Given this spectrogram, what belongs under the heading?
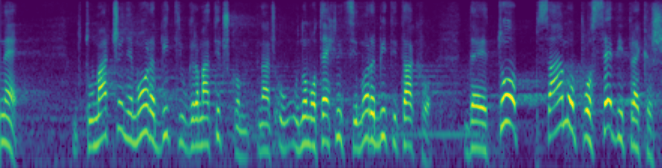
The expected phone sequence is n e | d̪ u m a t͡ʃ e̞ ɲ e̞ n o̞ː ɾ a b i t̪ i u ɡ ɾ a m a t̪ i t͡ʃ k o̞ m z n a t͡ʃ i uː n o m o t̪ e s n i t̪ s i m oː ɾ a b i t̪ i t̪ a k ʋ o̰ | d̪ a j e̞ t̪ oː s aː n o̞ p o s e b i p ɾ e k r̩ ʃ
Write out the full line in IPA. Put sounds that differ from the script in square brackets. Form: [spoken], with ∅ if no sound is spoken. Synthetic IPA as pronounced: n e | [t̪] u m a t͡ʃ e̞ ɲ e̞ [m] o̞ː ɾ a b i t̪ i u ɡ ɾ a m a t̪ i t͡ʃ k o̞ m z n a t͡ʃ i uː n o m o t̪ e [x] n i t̪ s i m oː ɾ a b i t̪ i t̪ a k ʋ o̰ | d̪ a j e̞ t̪ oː s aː [m] o̞ p o s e b i p ɾ e k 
